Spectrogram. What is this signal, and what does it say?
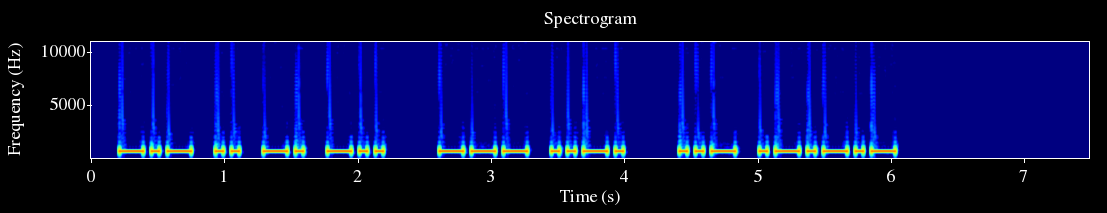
Morse code, heard as a keyed tone, about 20 wpm, 700 Hz. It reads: KIND OF U.
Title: Sentences from Top 200 Words and Abbreviations 20wpm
